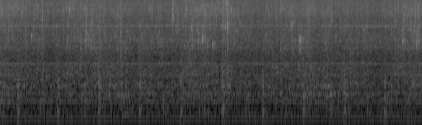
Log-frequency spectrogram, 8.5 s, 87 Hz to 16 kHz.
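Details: Frigidaire LFBD2409LF2B dishwasher, two years old (bought 2015), diagnostic test step 5 WASH HEAT, wash motor and heater activated for 75 seconds; steady rush of spraying water over an even low motor hum, no knocks or grinding. Normal.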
